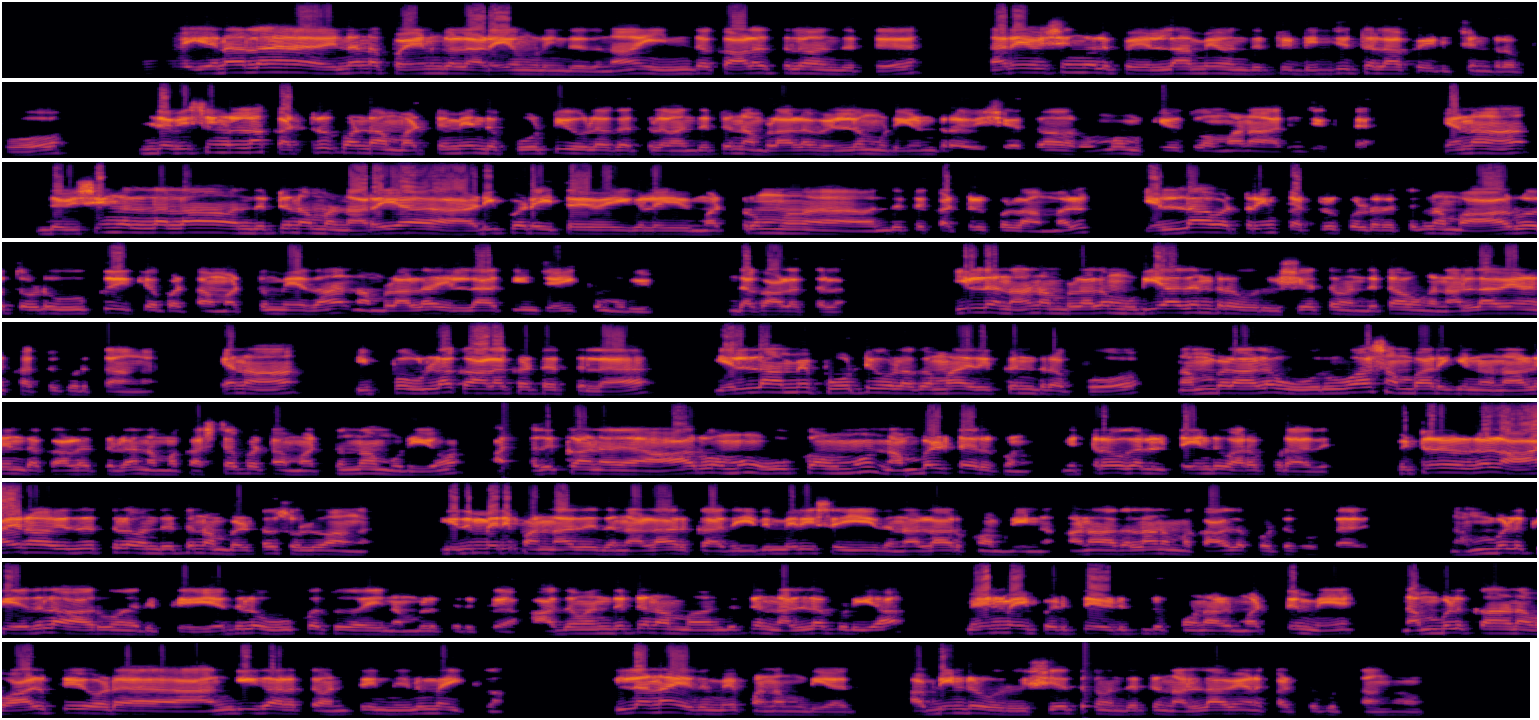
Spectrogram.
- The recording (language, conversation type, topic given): Tamil, podcast, தொடரும் வழிகாட்டல் உறவை எப்படிச் சிறப்பாகப் பராமரிப்பீர்கள்?
- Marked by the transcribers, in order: in English: "டிஜிட்டலா"; "மட்டும்" said as "மற்றும்"; "மற்றவர்கள்கிட்டருந்து" said as "மிற்றவர்கள்ட்டருந்து"; "மற்றவர்கள்" said as "மிற்றவர்கள்"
